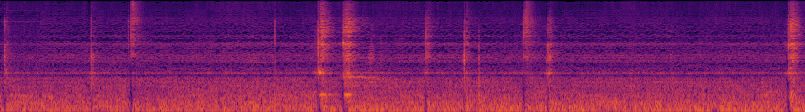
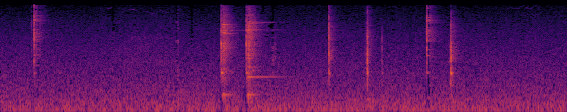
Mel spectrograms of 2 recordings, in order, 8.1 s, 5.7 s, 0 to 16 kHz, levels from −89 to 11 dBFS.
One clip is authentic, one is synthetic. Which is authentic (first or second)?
second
